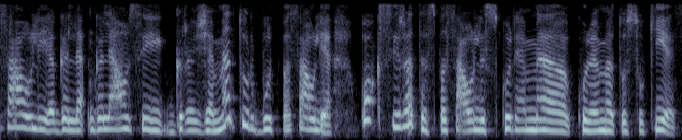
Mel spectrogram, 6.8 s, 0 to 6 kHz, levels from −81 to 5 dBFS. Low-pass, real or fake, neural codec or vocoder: 5.4 kHz; fake; vocoder, 44.1 kHz, 128 mel bands, Pupu-Vocoder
